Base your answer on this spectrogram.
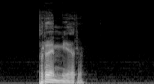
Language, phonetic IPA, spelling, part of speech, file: Polish, [ˈprɛ̃mʲjɛr], premier, noun, Pl-premier.ogg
